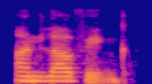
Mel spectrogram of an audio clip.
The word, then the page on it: unloving: Indian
